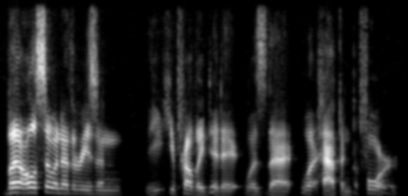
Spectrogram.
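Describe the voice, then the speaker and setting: A man's voice: on the high side, quick pace, sharp tone, clean tone, no echo, studio quality. A man hosting a film podcast, talking casually with frequent restarts and "like" fillers. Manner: rambling, many restarts and "like" fillers. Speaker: podcast host.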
